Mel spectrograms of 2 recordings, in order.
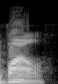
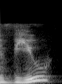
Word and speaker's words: Vile: This guy, Vile. But it's actually pronounced View, as you can see.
